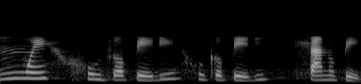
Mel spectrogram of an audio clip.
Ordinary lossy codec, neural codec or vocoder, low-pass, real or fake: none; none; 3.6 kHz; real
